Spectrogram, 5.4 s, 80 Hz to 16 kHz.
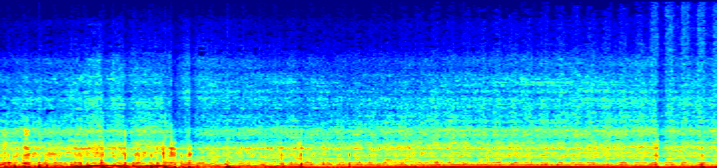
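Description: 2018 Can-Am Maverick X3 X DS's turbocharged three-cylinder engine running at a steady speed through its newly fitted RJWC cat-delete exhaust, heard from the cab while driving. A few knocks in the first two seconds, then an even engine note.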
